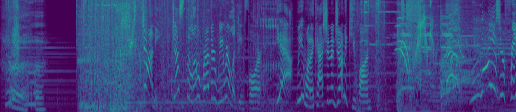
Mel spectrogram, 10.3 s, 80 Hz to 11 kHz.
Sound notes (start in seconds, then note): 4.8 groans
